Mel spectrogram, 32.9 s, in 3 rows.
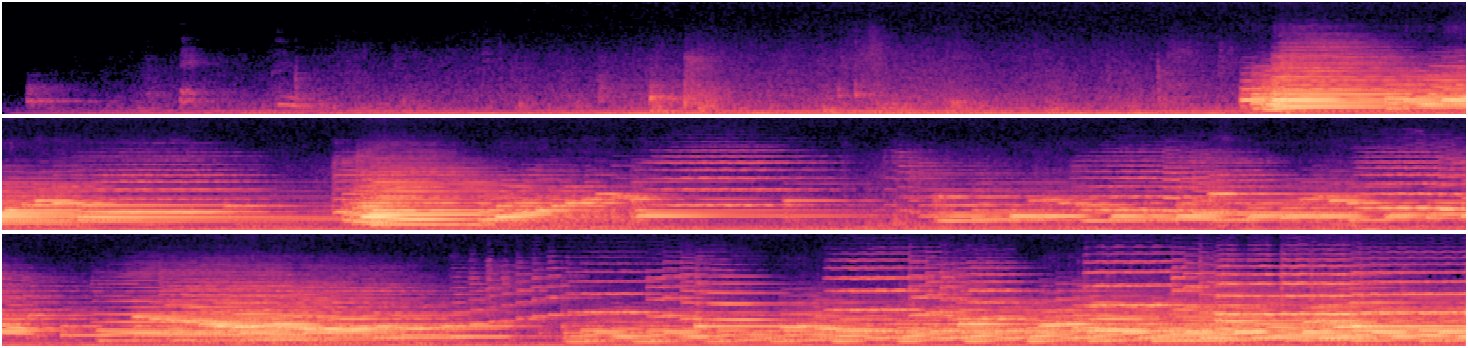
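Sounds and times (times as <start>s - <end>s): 
violin sonata movement: 9.3s - 32.9s.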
